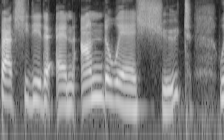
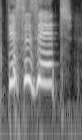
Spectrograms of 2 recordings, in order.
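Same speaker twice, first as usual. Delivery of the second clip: high-pitched mock farewell announcement; dramatic farewell; 9 semitones higher, 3 dB louder, much slower than usual. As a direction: announce a grand exit, pitched way up.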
